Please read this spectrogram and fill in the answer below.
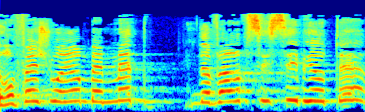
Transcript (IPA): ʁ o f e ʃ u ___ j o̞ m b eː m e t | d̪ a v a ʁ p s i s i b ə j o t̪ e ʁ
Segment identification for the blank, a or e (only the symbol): a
